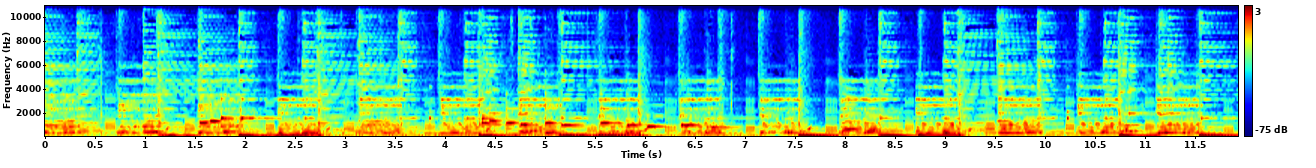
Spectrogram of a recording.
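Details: Keyboard music with organ-like chords and a bouncing bass line plays throughout, with no animal sounds.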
